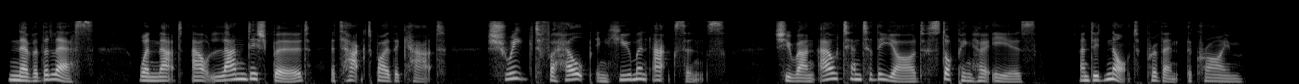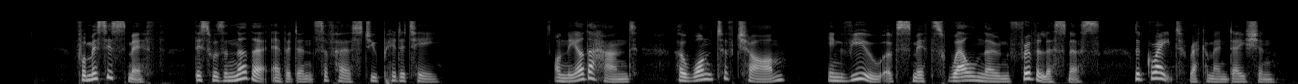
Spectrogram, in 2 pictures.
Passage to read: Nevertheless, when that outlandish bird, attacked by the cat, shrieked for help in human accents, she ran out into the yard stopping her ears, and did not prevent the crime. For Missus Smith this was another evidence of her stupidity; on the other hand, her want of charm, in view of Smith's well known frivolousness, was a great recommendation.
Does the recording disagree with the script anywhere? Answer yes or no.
yes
